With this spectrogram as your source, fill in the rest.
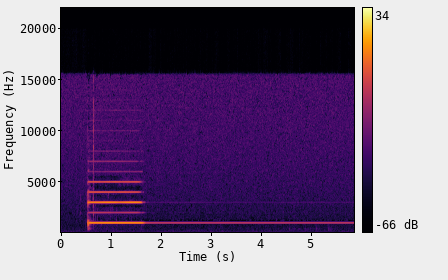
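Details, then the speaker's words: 1988 DNT Transit 40 CB27/81 UK FM CB radio after repair. The no-receive fault was a small corrosion patch on the PCB, cleaned with IPA and resoldered. Speaker reconnected: a clean steady test tone of about 1 kHz plays with no crackle or dropout, so receive works normally. "Imagine it helps if I plug a speaker back in, doesn't it? Yeah. Oh, it looks like it's working now, doesn't it?"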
